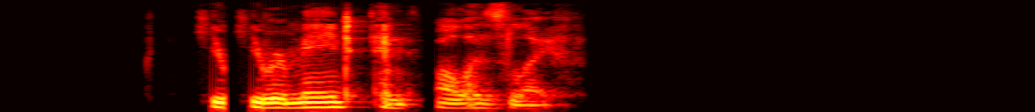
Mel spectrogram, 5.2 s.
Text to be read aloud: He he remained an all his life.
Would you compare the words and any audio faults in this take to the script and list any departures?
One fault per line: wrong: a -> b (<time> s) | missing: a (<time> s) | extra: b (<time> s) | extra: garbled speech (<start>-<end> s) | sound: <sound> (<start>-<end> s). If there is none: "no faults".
no faults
